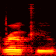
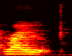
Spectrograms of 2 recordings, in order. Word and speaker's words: Ryuk: R Ru sorry I think I called it Roku but it's it's R ryuk is how it's pronounced as seen in the picture is a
